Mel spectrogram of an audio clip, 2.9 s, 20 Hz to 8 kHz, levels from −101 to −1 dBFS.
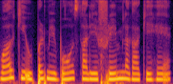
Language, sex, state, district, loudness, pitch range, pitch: Hindi, female, Arunachal Pradesh, Papum Pare, -20 LUFS, 200-225 Hz, 210 Hz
